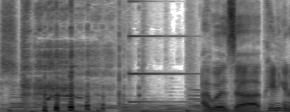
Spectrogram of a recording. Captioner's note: laughs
